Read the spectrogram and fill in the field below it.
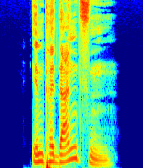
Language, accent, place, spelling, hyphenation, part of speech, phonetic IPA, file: German, Germany, Berlin, Impedanzen, Im‧pe‧dan‧zen, noun, [ɪmpeˈdant͡sn̩], De-Impedanzen.ogg
- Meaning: plural of Impedanz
